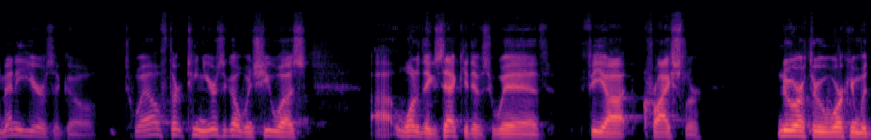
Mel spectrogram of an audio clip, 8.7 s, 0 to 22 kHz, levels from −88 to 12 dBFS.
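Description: Speech with two microphone volume stepped up events, at 1.59 s (about 7 dB) and 4.26 s (about 2 dB). Each time, the input gain jumped in one step, so voice and background noise rise together. The waveform envelope widens abruptly, and the whole spectrogram brightens at once.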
